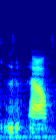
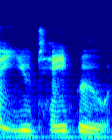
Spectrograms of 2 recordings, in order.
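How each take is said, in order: First: Utapau said "OO-tuh-pow"; corrected pronunciation. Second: Utapu said "yoo-TAY-poo"; old mispronunciation. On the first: Host gives the corrected name, Utapau as "OO-tuh-pow". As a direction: end Utapau on "pow", starting with "oo". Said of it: "I found out it's Utapau". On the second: Host admits an old mistake, Utapu as "yoo-TAY-poo". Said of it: "I used to say Utapu". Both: Shown as a demonstration.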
